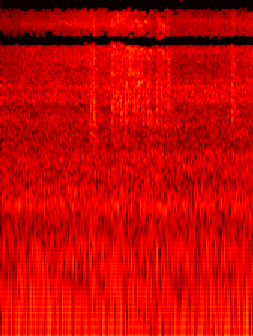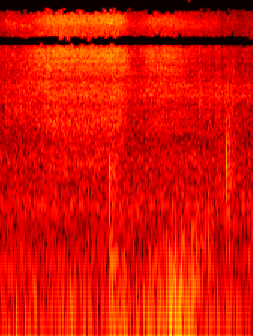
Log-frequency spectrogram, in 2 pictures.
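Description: HST coach running along the line, heard from an open window: steady rushing wind and wheel-on-rail rumble. About five seconds in there is a sharp knock and a surge of louder rumble, and another knock just before the end.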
